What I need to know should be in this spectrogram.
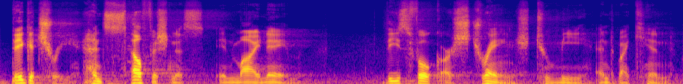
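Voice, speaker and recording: A man performing a solemn, kindly male spirit in an audio drama. His words are measured and grave, like moral instruction, and ring out in a long reverb. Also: sits low.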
